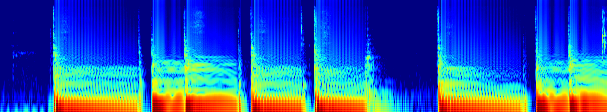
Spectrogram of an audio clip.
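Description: Sampled acoustic upright bass from the UJAM Virtual Bassist Mellow plugin playing a plucked bass line on C. It is a run of notes, each ringing down, with a short break a little past the middle before the line starts again.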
